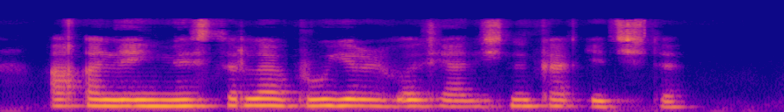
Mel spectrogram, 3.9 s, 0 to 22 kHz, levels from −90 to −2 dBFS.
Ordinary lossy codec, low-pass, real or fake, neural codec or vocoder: AAC, 48 kbps; 10.8 kHz; fake; codec, 24 kHz, 0.9 kbps, WavTokenizer, large speech release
